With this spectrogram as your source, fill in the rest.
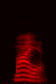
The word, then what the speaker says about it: Maya: Is that how you pronounce that? Yeah, Maya Borodich. June 20th in the morning. Maya? Maya.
